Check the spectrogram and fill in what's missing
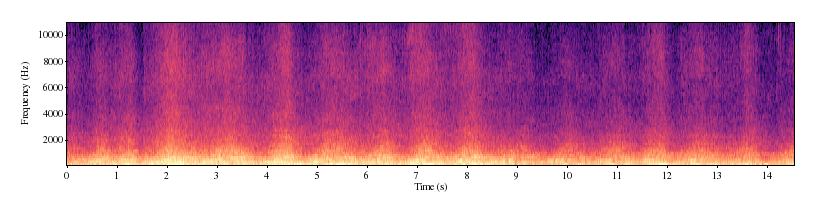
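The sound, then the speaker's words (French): A racing engine revs repeatedly during engine tuning, held in a range of about 9,500 to 10,000 rpm, its pitch rising and falling in steady cycles, loud, with a sustained harmonic whine and no voices over it. “Mise au point des moteurs. Plage d'utilisation de 9500 à 10 000 tours minute.”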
